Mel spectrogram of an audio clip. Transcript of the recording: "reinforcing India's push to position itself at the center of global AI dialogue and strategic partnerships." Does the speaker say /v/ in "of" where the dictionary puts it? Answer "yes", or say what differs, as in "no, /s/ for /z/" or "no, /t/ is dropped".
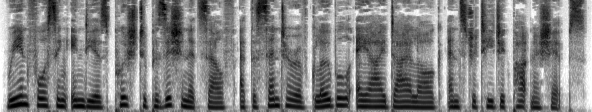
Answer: yes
